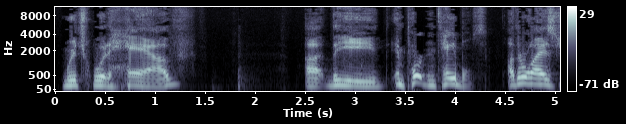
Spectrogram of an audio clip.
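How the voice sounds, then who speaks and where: A man hosts an unscripted tabletop game review, paging through a product and explaining things conversationally as he goes. His voice is on the high side and a little mellow, captured in clean studio sound with no echo.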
